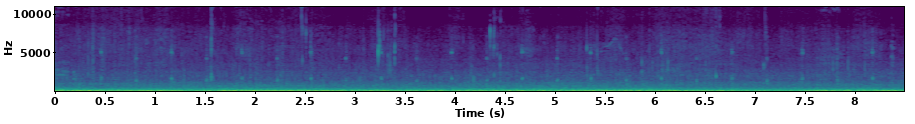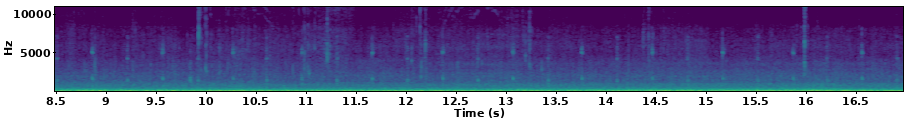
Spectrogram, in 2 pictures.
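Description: Steady low rumble of a car's road and engine noise, heard from inside the cabin while cruising on an expressway.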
